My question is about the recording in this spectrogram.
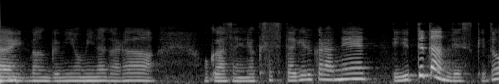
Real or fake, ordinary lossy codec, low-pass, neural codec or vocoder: real; none; 7.2 kHz; none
